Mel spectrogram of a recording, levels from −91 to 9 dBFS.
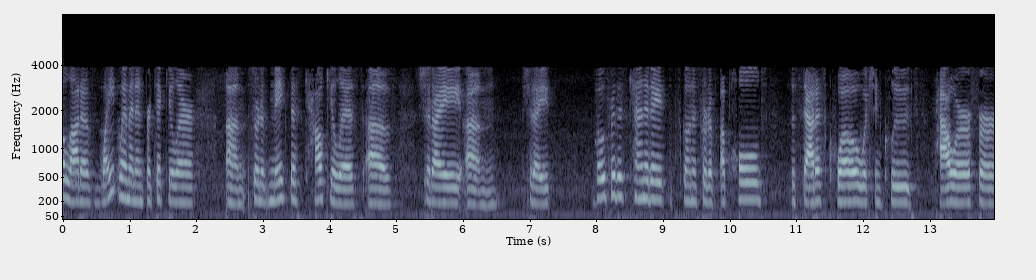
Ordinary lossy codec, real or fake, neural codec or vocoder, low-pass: AAC, 16 kbps; real; none; 7.2 kHz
